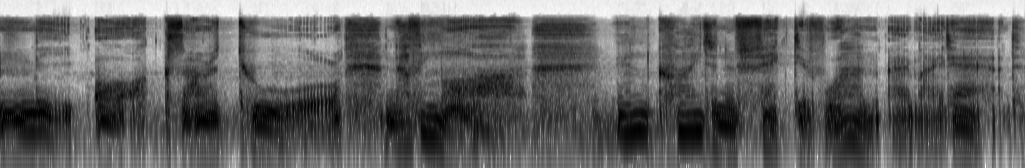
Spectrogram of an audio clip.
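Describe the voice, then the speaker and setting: Against clear background noise, a man in a put-on character voice speaks at a very slow pace with a very deep, low pitch and very wide pitch swings. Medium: video game. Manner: smooth, formal.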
